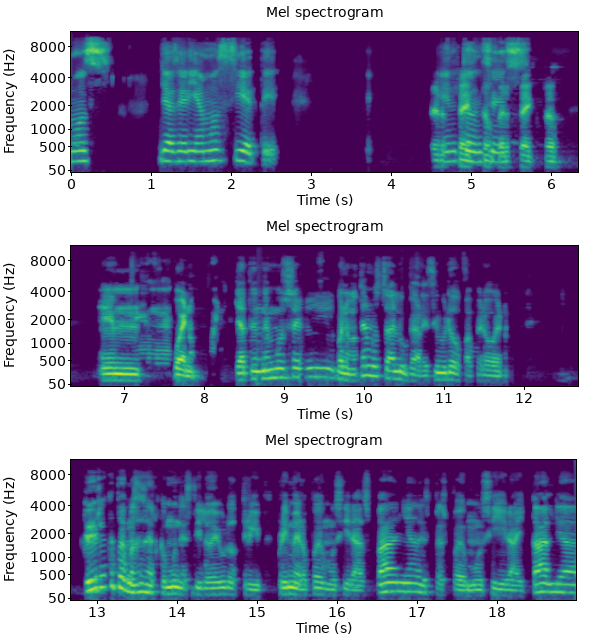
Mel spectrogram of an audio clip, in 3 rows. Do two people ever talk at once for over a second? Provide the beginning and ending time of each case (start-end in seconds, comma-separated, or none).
4.6-5.8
